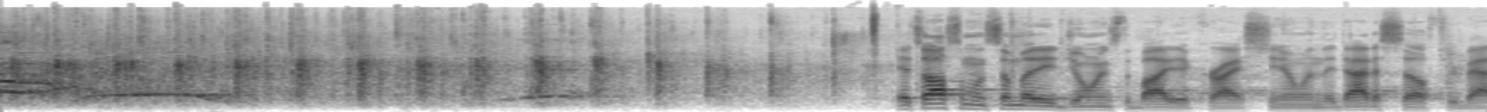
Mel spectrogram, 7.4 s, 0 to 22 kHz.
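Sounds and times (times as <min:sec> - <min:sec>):
audience applause: 0:00.0 - 0:04.4
speech: 0:04.5 - 0:07.4.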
